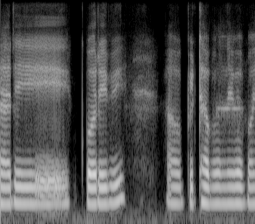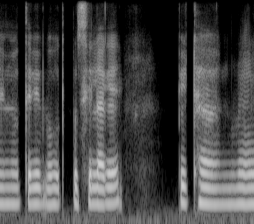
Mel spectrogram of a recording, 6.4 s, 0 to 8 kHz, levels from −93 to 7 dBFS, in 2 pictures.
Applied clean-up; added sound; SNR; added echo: neural diffusion model UNIVERSE++.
